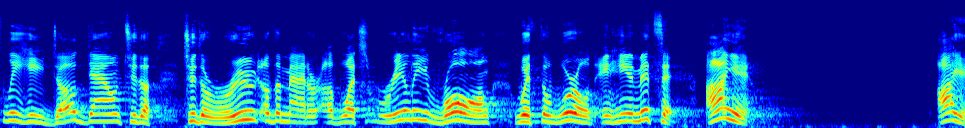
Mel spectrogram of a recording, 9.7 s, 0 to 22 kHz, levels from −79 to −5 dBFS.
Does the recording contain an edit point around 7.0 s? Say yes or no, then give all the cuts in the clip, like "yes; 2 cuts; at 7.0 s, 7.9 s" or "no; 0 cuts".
no; 0 cuts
